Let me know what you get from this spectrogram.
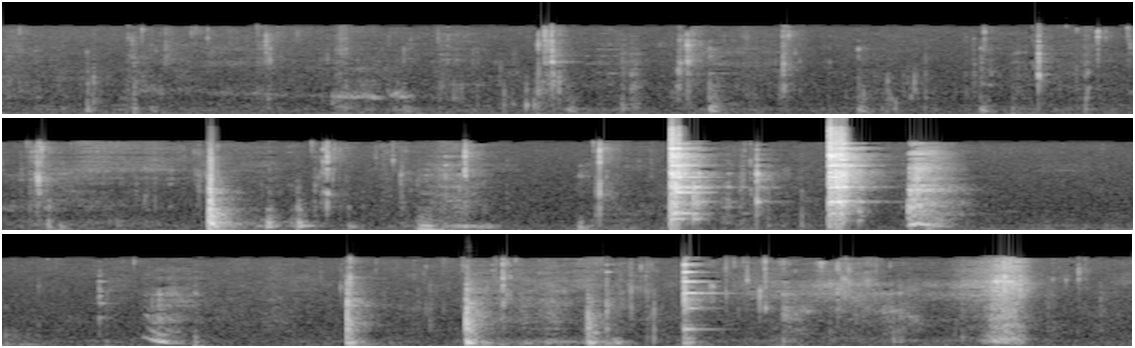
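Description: Close-up sounds of eating: chewing, biting and mouth noises on fried chicken, fries and noodles, broken by scattered sharp clicks and knocks of utensils against dishes, the loudest about seven, nine and ten seconds in.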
